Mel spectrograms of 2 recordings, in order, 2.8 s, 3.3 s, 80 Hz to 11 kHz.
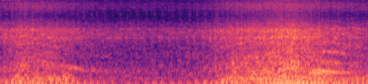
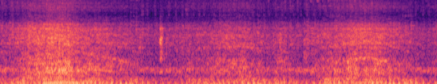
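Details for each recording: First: Honda Vario 150 scooter, previously dead and not starting, after throttle body service and ECU reset with idle set around 1600 rpm, AFR target 14.67 reached: idle then a clean throttle blip rising and falling smoothly, no misfire; normal revving. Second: Honda Vario 150 scooter pushed in after being dead three days and often stalling: uneven revving with faint crackle and stumble as the spark plug cap shorts to the body and leaks spark.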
